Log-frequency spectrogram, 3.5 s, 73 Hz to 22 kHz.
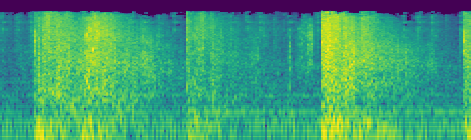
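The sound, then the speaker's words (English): Gunfire from 9mm pistols and steampunk-style stun guns in an action film scene, heard as four loud bursts of rapid shots spaced roughly a second apart. “And again, a mixture of 9mm and stun guns.”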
